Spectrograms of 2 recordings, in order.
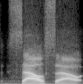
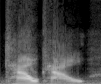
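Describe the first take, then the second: First: Each syllable starts with a 'ts' sound. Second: Each syllable starts with a 'k' sound. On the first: The speaker calls it right. "That's how I know that it is Cao Cao" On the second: The speaker calls it wrong. "and not Cow Cow"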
